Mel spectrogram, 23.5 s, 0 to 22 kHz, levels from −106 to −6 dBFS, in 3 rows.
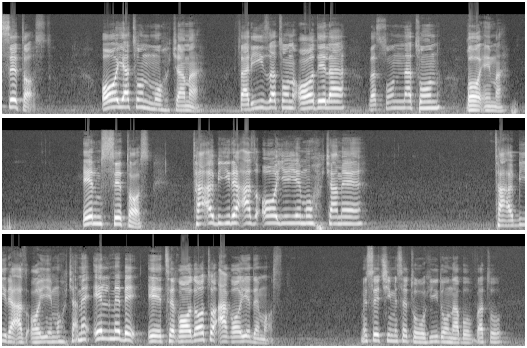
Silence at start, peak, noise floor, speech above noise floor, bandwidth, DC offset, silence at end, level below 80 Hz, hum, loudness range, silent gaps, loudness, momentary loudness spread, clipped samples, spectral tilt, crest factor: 0 s; 0 dBFS; -47 dBFS; 33 dB; 15.5 kHz; under 0.1%; 0.35 s; -44 dBFS; none; 7 LU; none; -14 LUFS; 12 LU; under 0.1%; -3.5 dB/octave; 16 dB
